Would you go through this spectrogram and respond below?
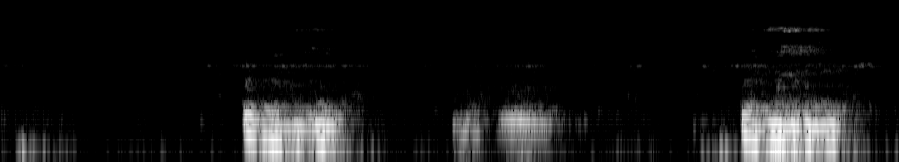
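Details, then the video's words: Haku, a female pet cat described as tired and deeply asleep, snoring indoors like an old man: three rough, low, buzzing snore bursts, each under a second long and about two seconds apart, with quiet pauses between. "피곤한 고양이_ 분노의 코골이"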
